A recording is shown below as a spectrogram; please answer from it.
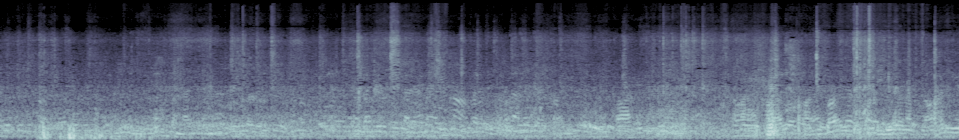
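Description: Pigeons coo steadily in the background while people talk over them, with a busy, crowded feel throughout.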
